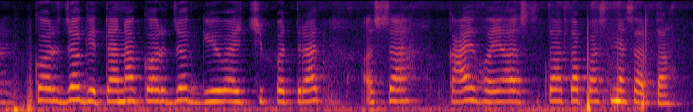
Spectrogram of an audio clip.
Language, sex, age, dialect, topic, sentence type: Marathi, female, 41-45, Southern Konkan, banking, question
